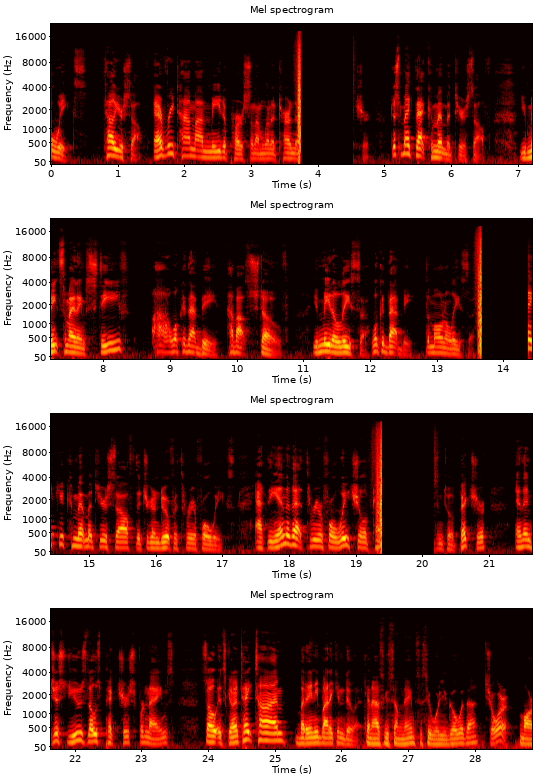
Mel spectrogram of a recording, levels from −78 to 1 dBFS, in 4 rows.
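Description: The FM radio link of a wireless microphone fades until the receiver's squelch mutes the output, a wireless microphone squelch dropout. Hiss rises, then near-silence lasts about 0.7 to 0.8 s. This happens at 3.58 to 4.58 s after "person I'm going to", at 13.49 to 14.43 s before "your commitment to yourself", and at 19.15 to 20.29 s between "or four weeks you'll" and "a picture and then".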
